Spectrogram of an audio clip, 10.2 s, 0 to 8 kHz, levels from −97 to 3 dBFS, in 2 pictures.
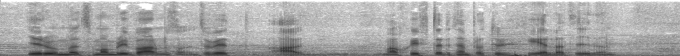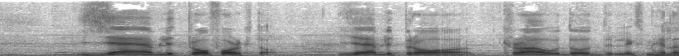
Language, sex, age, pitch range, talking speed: Swedish, male, 30-49, 110-130 Hz, 145 wpm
